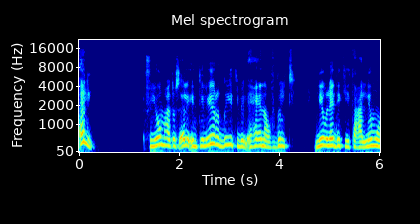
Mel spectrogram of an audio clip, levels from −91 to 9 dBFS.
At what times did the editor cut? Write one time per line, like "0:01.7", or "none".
0:04.6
